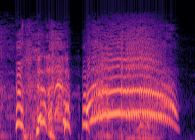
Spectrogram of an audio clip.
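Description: A person screams loudly: a brief strained cry, a short pause, then a long, sustained high-pitched shriek that holds for about a second before cutting off.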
